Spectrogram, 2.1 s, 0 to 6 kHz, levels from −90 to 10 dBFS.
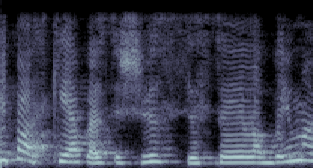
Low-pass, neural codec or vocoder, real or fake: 5.4 kHz; codec, 16 kHz in and 24 kHz out, 2.2 kbps, FireRedTTS-2 codec; fake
